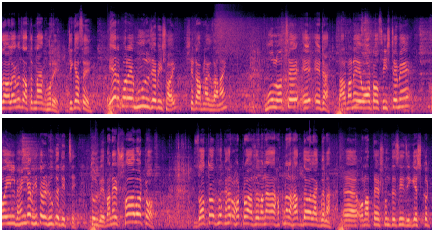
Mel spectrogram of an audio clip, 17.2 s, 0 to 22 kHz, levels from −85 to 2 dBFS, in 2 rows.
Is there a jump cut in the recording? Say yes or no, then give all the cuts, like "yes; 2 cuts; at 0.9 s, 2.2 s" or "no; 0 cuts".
yes; 4 cuts; at 2.1 s, 6.6 s, 10.3 s, 15.3 s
